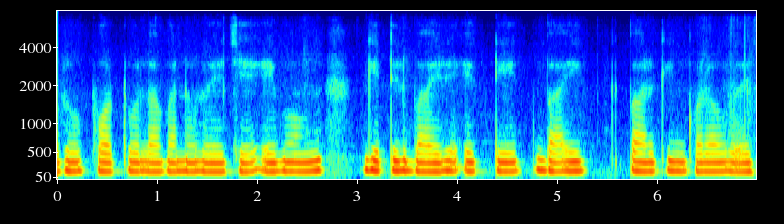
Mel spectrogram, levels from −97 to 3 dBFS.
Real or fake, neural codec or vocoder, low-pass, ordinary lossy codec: real; none; 7.2 kHz; Opus, 32 kbps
